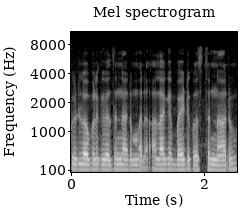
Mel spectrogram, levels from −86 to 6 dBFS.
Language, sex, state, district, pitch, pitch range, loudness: Telugu, male, Andhra Pradesh, Anantapur, 120 Hz, 115-120 Hz, -17 LUFS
